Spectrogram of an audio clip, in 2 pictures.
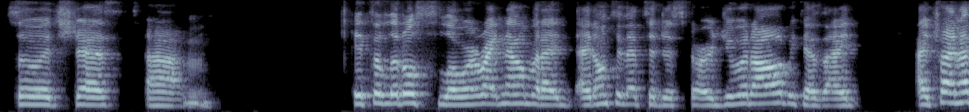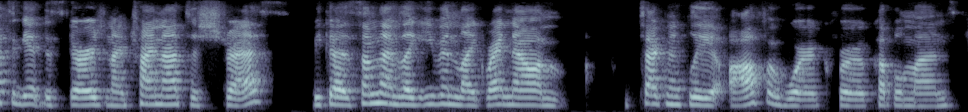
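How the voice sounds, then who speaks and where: A young Trinidadian woman who works as a television producer chats casually as a guest, rambling with plenty of fillers and restarts. Her voice is medium in pitch and fairly even in intonation, at a normal speed, with a bright, forceful tone.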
